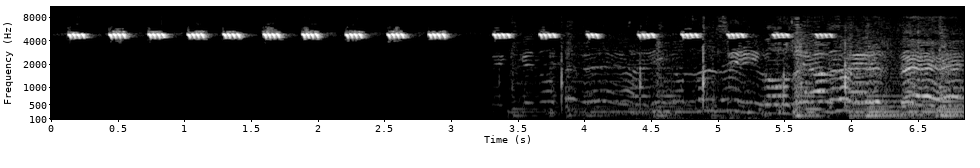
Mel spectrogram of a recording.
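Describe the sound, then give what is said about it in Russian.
Crickets chirp in a steady, rapid pulse on an evening city street in Jerez de la Frontera, southern Spain, clear at first, then keep going as loud music from street musicians and busy street noise swell up beneath them. “Вечер, и начинается концерт сверчков. Их стрекот слышен на каждой городской улице.”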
